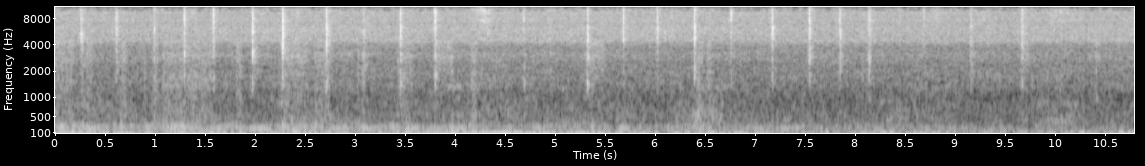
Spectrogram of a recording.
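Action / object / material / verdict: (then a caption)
tap / plastic laptop keyboard keys / plastic / none. Fingertips tap and flutter softly over the black plastic keycaps of a MacBook keyboard, producing a steady run of light, sharp clicking ticks with a bright edge. The quiet taps sit over a constant low hum that dominates the sound.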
